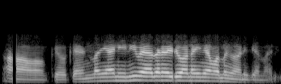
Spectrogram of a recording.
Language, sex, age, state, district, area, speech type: Malayalam, female, 45-60, Kerala, Kozhikode, urban, conversation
